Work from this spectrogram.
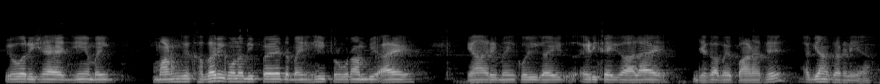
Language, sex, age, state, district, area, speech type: Sindhi, male, 45-60, Gujarat, Surat, urban, spontaneous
